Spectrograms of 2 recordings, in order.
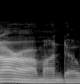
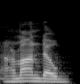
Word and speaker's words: Armando: Colombia's interior minister, Armando, not Armando, but Armando Benedeti said in a social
